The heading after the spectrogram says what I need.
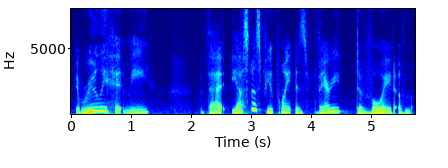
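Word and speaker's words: Jasnah: I want to start with Yasna. So, Yasna was or Yasna or whatever Yasna, whatever you want to say. Um, spelled with a J, not a Y.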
